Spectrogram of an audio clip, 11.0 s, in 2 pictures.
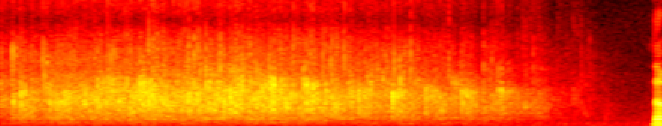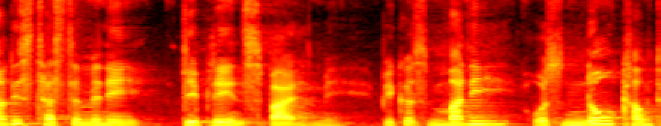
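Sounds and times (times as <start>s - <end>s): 
audience clapping: 0.0s - 5.1s
speech: 5.4s - 11.0s.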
